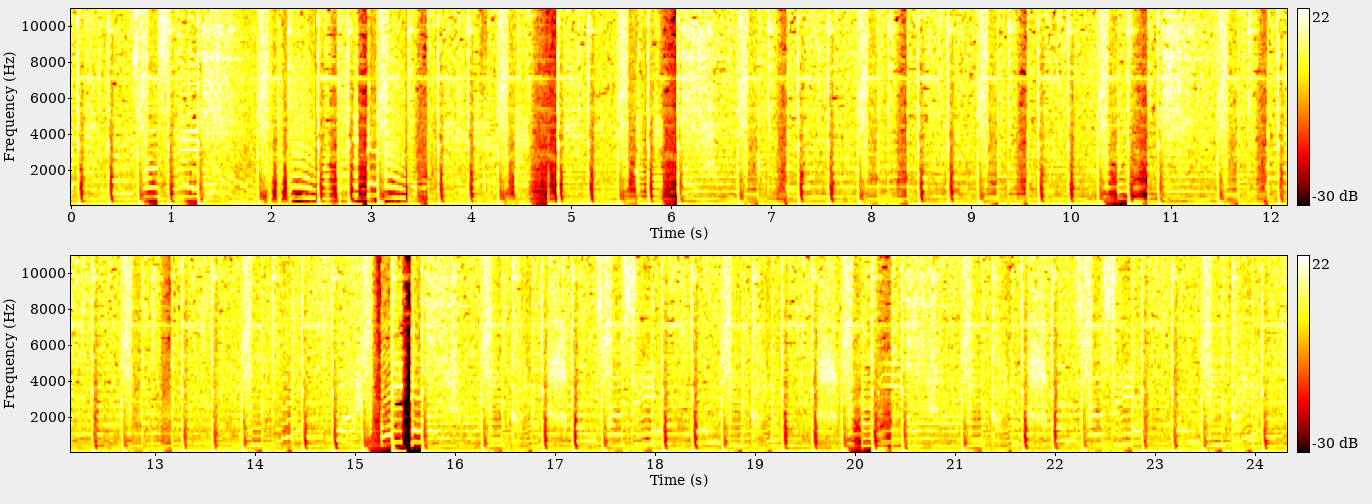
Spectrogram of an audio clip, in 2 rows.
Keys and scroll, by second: 2.4 v, 6.7 Delete, 7.6 ctrl+z, 16.3 Delete, 17.2 ctrl+z.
